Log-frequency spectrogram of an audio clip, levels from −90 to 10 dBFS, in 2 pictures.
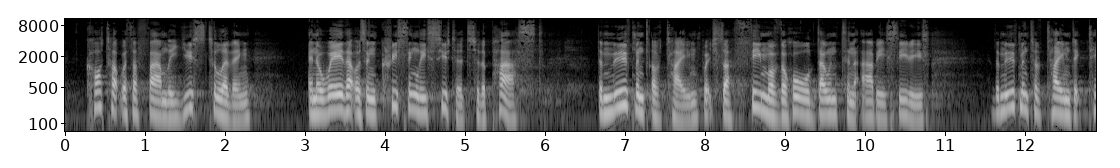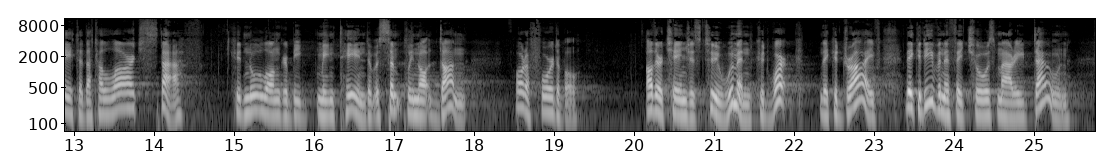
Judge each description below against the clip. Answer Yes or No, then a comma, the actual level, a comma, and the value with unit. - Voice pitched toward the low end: No, medium, 150 Hz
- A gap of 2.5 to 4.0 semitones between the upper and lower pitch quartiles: No, average, 4.8 semitones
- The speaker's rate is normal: Yes, average, 165 wpm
